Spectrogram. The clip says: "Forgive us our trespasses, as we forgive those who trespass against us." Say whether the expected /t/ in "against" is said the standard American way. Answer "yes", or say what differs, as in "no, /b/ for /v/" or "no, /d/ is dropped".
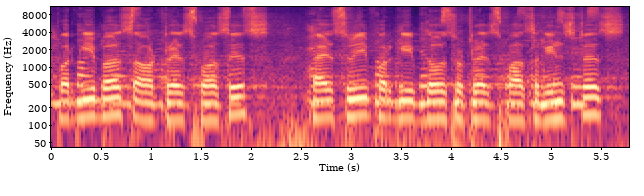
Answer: yes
